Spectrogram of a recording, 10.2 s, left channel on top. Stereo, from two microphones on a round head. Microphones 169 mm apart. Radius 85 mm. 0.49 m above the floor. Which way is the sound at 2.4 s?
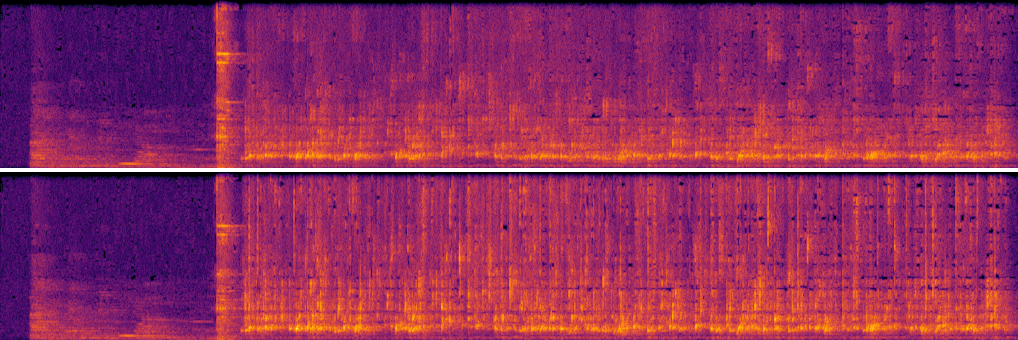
65° right (ahead or behind).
